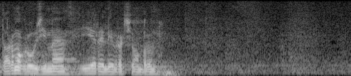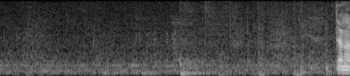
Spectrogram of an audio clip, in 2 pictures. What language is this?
Estonian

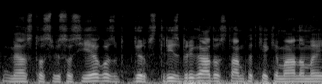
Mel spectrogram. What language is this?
Lithuanian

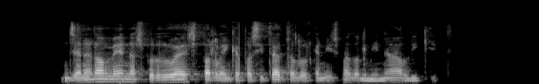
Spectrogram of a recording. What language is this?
Catalan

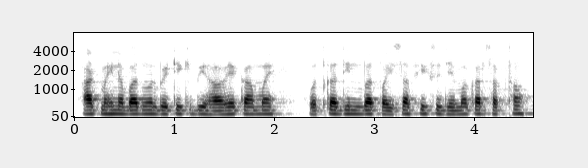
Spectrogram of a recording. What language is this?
Chhattisgarhi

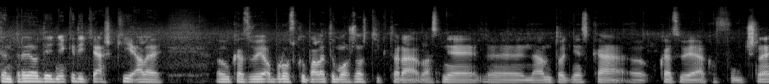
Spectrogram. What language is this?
Slovak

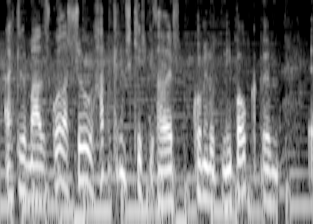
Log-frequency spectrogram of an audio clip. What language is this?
Icelandic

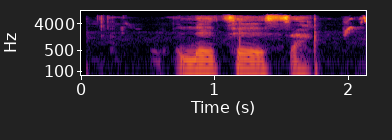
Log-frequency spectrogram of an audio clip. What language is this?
Esperanto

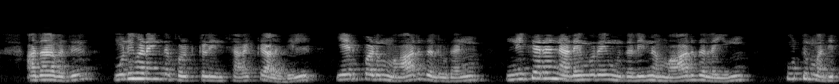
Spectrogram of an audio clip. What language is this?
Tamil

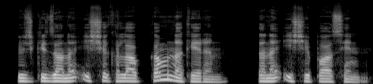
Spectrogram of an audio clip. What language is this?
Bhadrawahi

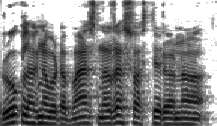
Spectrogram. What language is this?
Nepali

